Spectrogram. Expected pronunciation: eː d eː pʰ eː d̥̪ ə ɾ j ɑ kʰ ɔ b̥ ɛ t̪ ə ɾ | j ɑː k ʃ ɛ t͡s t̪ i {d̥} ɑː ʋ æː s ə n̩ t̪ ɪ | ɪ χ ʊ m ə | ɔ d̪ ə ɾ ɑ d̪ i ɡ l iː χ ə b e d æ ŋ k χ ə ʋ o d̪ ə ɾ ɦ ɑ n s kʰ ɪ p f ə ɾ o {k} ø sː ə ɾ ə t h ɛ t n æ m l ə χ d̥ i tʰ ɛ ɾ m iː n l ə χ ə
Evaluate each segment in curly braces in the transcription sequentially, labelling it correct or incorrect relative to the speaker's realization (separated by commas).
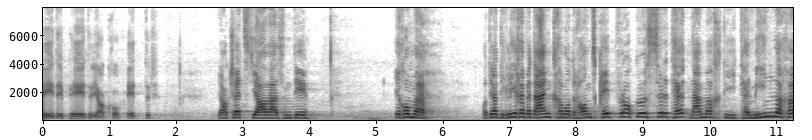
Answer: incorrect, correct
